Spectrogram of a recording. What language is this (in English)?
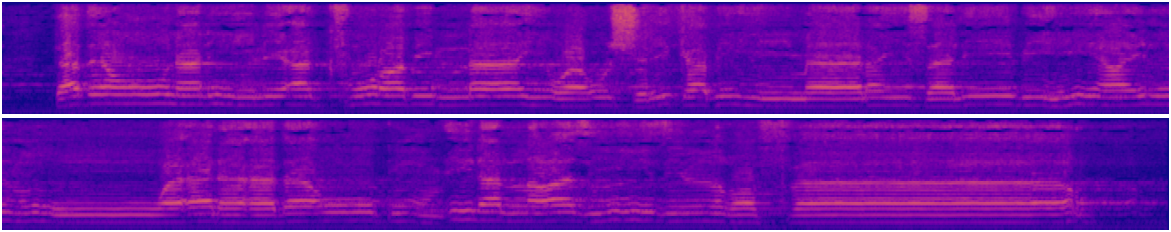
Arabic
